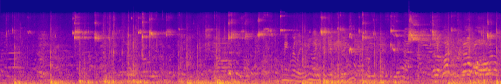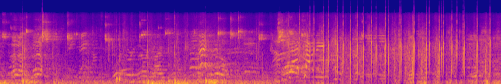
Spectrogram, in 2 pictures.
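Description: Basketball game sounds on a hardwood court: spectators talking over a basketball bouncing. In the last few seconds comes a fast run of sharp clicks.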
